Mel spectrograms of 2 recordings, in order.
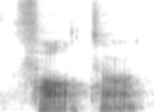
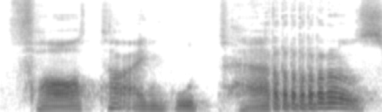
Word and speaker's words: Vater: I have ein guter Vater. The R is not pronounced, it's vocalized, but it is there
